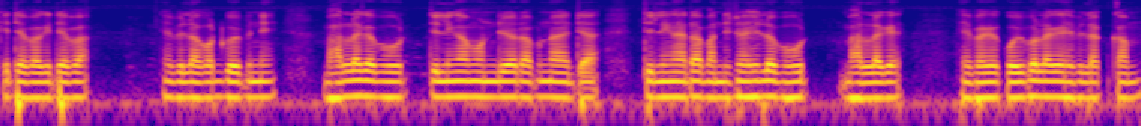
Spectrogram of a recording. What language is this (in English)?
Assamese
